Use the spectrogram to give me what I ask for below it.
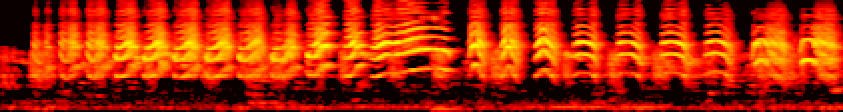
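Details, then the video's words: Chinese hwamei song meant to stir other birds to sing; fast, squeaky high notes repeated about three times a second in a steady pulsing series, with one drawn-out warbling phrase midway. "OCEHAN Poksay Hongkong Gacor Efektif Bikin Burung Kesayangan Bos q Ikut Emosi"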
